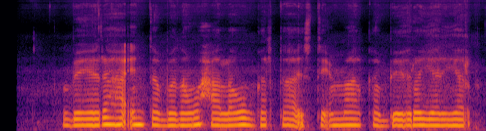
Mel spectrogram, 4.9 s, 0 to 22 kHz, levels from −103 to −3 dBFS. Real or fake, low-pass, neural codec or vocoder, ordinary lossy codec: fake; none; vocoder, 44.1 kHz, 128 mel bands every 256 samples, BigVGAN v2; none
